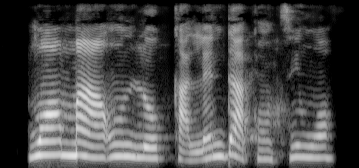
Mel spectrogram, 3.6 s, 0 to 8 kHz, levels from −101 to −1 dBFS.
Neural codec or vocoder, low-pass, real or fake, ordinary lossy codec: codec, 16 kHz, 4 kbps, X-Codec, WavLM features, trained on Multilingual LibriSpeech; 7.2 kHz; fake; none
